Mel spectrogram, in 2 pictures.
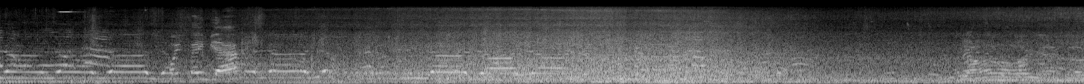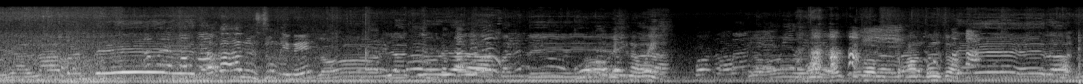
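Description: A group of men and women sings together nearby.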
